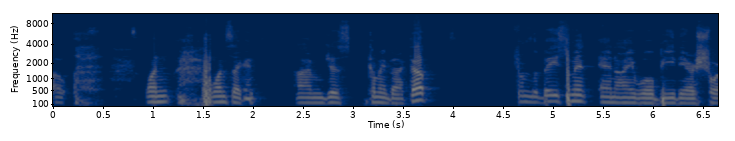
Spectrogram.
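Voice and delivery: winded, panting, huffing and puffing. Voicing a lord hurrying up from the basement: huffing and puffing. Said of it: "huffing and puffing".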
